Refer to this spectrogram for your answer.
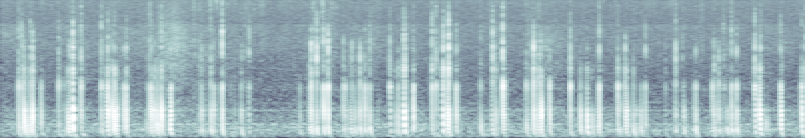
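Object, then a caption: Solid milk chocolate bar. Fingernails tap and scratch the squares of a large, unwrapped solid milk chocolate bar held in both hands. Quick clusters of dry, close taps mix with brief scratchy rasps, mostly in the midrange with little low end and almost no ring after each hit.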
